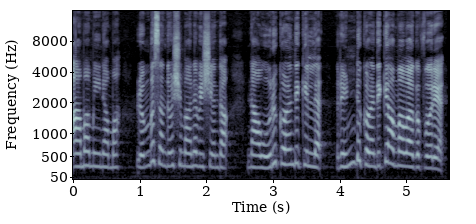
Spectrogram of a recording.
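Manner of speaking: bursting with the news of twins; happy. Acted. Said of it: "சந்தோஷமாக கூறினாள்". (உயர்ந்த குரலில் மகிழ்ச்சி)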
